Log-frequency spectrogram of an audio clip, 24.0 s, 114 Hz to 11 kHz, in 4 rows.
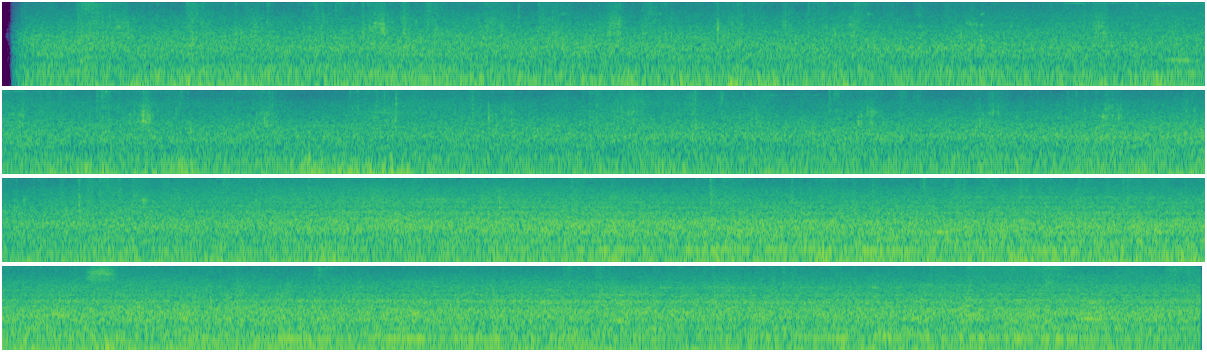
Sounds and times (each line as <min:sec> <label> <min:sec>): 0:00.0 traffic 0:24.0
